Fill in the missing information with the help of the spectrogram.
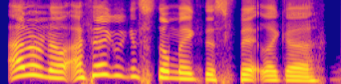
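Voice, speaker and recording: A man's voice: extremely high pitch, quick pace. A man with a nasal voice chatting casually on a livestream while producing a track. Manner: relaxed, musing aloud, reads chat replies. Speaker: music producer streamer. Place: home studio, indoors. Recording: livestream with loud music under voice. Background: electronic music playing.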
